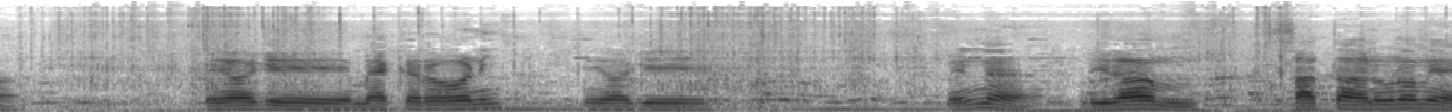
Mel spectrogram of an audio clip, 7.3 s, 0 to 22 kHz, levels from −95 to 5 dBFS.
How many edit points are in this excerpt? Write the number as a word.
zero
